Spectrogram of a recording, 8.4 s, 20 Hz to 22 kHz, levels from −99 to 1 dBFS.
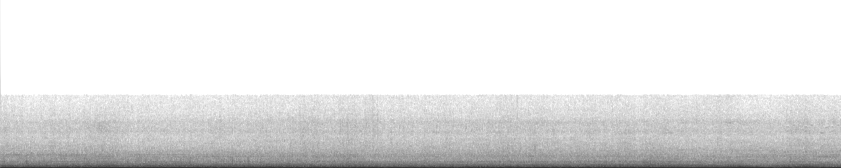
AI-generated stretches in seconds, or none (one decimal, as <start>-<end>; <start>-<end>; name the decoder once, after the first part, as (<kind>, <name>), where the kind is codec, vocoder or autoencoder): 6.5-8.4 (codec, SNAC)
